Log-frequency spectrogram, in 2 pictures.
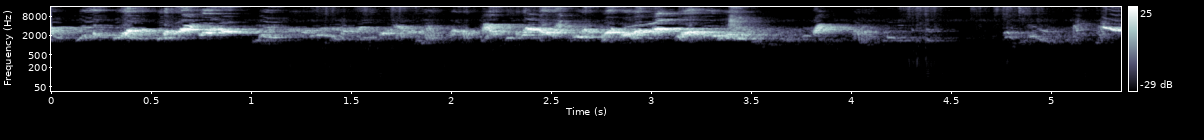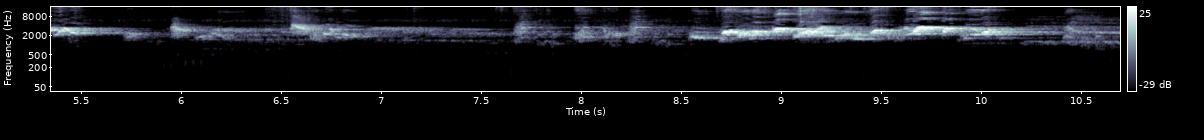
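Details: Red-whiskered bulbul giving a long, jumbled warbling song of quick, up-and-down notes, with a pause near the middle and a low background rumble.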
